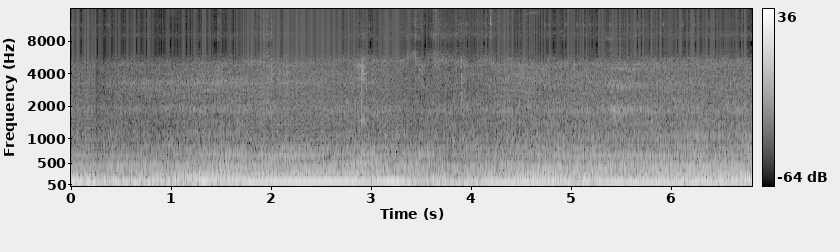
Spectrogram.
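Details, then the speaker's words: 2006 Volkswagen Jetta TDI after wheel bearing replacement; steady road rumble and engine hum with no growl, healthy bearings; slight brake pad contact noise normal. "notice the lack of growl that's what it's supposed to sound like okay so this is what it's supposed to sound like uh when your wheel bearings are good you can actually hear the engine for a change"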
